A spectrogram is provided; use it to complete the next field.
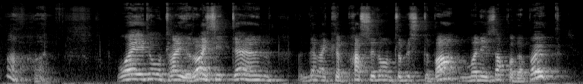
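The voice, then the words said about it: Regional British accent. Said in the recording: “endearing regional accent”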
